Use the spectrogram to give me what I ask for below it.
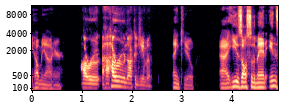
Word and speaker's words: Haru Nakajima: inside the rhan costume suit uh Haru can pronounce his name for me help me out here Haru Haru Nakajima thank you he is also the man inside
